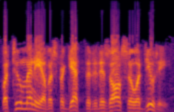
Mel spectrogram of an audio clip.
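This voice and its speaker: An American male announcer reads a scripted public service message. His voice is husky with animated intonation, on a dull old radio recording. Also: on the low side, fast talker. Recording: muffled old radio broadcast.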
